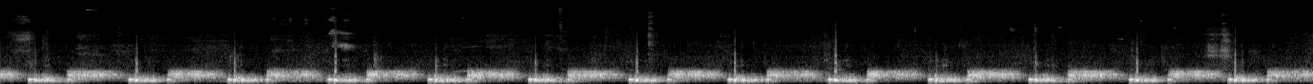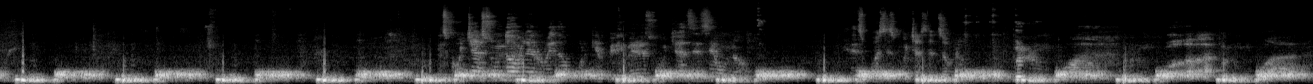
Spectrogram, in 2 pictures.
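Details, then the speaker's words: Harvey cardiology simulator: aortic regurgitation, mainly a diastolic murmur with a small systolic component. "entonces aquí es un soplo diastólico pero tiene un pequeño componente sistólico lo más importante es el soplo diastólico"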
